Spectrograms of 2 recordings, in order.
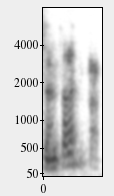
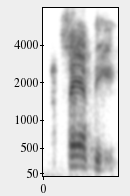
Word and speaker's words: Santi: Is it pronounced Sentai? Santi. Santi, like an A.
